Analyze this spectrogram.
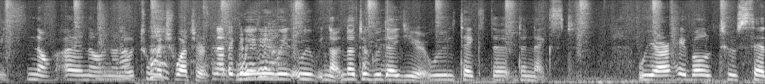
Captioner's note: car continues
